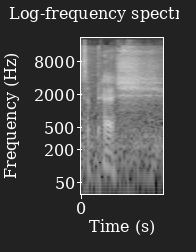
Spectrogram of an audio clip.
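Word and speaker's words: Țepeș: Yes, the Wallachia region of Romania was once home to the feudal lord Vlad Tepes. I believe it's pronounced Tepesh. Oh, Tepesh.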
